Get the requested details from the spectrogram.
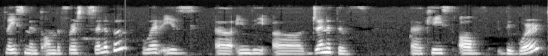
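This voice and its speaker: A woman giving a recorded university lecture, speaking deliberately and often pausing to check understanding with "okay". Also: medium pitch, a little mellow, slightly rough. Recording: dull lo-fi recording.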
